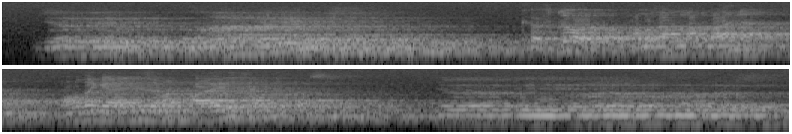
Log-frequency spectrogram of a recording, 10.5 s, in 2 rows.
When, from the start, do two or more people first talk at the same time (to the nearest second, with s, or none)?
none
